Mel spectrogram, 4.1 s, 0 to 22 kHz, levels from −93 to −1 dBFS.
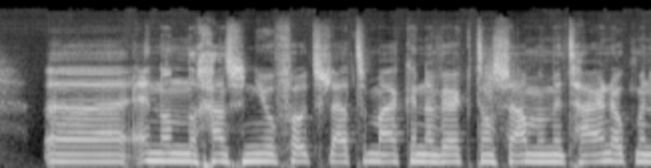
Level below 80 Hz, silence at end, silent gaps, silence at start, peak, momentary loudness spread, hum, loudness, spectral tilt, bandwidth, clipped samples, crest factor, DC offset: -48 dBFS; 0 s; none; 0 s; -2 dBFS; 6 LU; none; -15 LUFS; -2.5 dB/octave; 17 kHz; under 0.1%; 16 dB; under 0.1%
